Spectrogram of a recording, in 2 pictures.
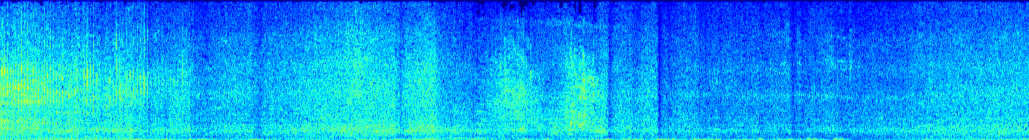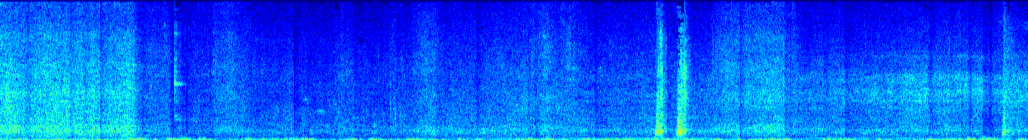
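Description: Wind buffets and roars past an open bus window.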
